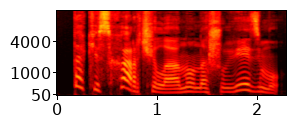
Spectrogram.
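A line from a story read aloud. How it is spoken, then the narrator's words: Nasty sigh. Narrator (Russian): Гнусно вздохнула глава клана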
